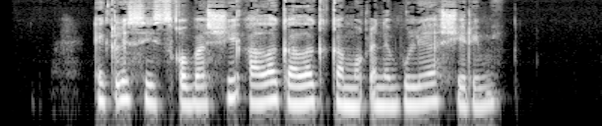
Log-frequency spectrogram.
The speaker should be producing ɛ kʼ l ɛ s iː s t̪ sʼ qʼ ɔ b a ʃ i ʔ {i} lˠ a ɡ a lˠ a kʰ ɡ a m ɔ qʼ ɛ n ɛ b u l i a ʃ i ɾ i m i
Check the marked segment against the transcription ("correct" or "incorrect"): incorrect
